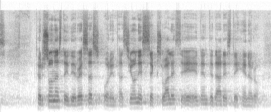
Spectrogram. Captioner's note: speaks in foreign language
